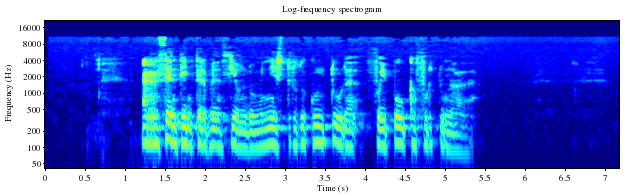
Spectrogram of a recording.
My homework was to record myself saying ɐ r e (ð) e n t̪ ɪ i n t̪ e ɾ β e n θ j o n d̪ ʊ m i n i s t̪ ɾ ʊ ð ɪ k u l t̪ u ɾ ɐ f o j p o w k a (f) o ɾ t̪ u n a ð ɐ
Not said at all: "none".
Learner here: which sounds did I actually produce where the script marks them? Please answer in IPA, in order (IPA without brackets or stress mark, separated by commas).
θ, f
